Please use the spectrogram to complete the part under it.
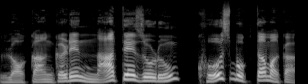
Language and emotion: Goan Konkani, happy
